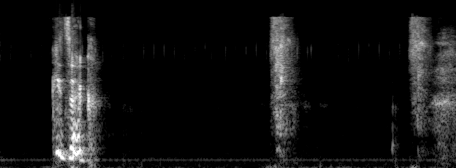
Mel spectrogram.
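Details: A pet cat indoors sneezes in short, sharp broadband bursts, with two quick sneezes spaced more than a second apart, while a person speaks and exclaims in Polish around them.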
